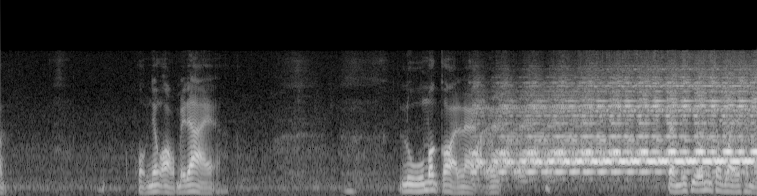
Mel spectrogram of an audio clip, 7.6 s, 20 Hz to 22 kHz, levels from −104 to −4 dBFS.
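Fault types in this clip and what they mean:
feedback howl: a tone near 700 Hz swells from 4.63 s to the end, repeating about every 300 ms and peaking about 8 dB above speech, as microphone and loudspeaker loop.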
